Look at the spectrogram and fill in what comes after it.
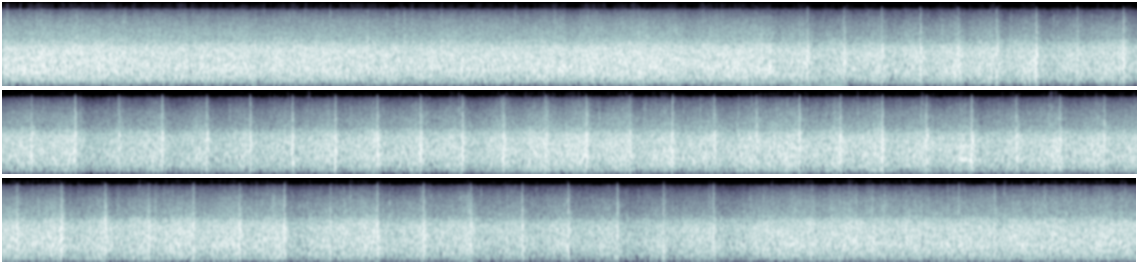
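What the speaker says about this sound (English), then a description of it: "Let's give a big round of applause for all three party leaders for taking part." Audience applause for three party leaders at the end of a televised election debate on Canada's foreign policy, a sustained wash of many hands clapping, loud and even, then tapering off near the end with no talk.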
